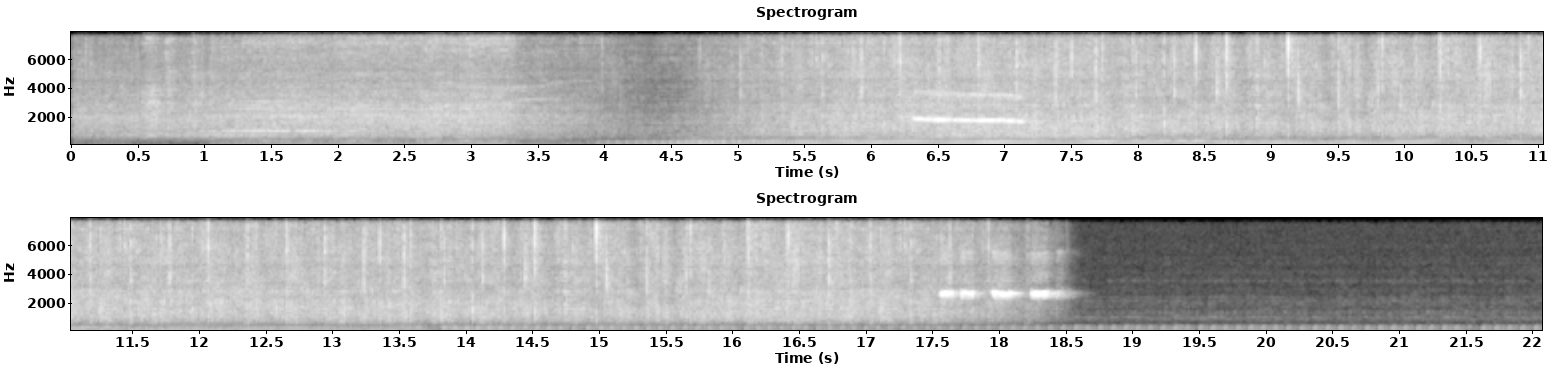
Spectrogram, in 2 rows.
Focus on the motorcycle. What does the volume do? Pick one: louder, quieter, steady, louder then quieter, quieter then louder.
louder then quieter.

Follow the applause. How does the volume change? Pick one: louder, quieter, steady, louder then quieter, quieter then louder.
steady.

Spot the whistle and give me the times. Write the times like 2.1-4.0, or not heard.
6.3-8.0, 17.5-18.5.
